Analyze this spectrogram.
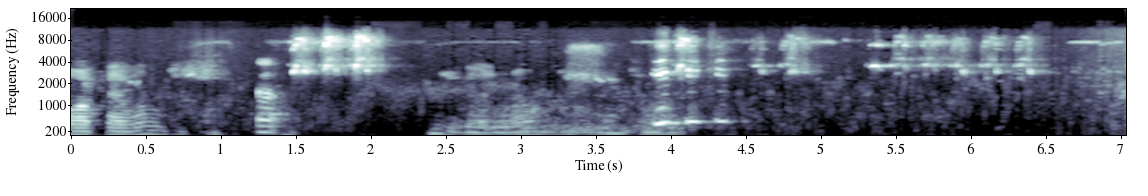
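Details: Adult Swallow-tailed Kite giving its alarm call, a repeated, harsh, high-pitched call in quick bursts, harsher than usual, meaning the kite was upset; a man talks over the start.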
